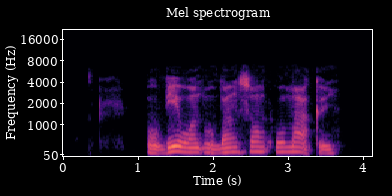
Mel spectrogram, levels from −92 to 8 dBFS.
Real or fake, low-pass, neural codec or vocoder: fake; 7.2 kHz; codec, 16 kHz, 2 kbps, FunCodec, trained on LibriTTS, 25 frames a second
